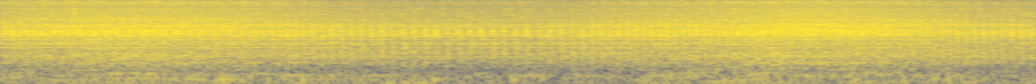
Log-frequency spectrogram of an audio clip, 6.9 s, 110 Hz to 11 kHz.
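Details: Mazda 3 with sharp metallic knocking at idle that rises with revs. The cause is a broken piston and sunken cylinder liner in cylinder 4, after a poor earlier overhaul that press-fitted the liner. Compression was normal in the other cylinders.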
